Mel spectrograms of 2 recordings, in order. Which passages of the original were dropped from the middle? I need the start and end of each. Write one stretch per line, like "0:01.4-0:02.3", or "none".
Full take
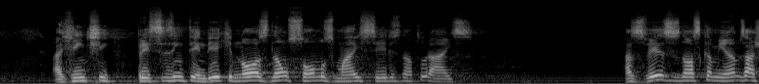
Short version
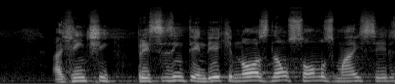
none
